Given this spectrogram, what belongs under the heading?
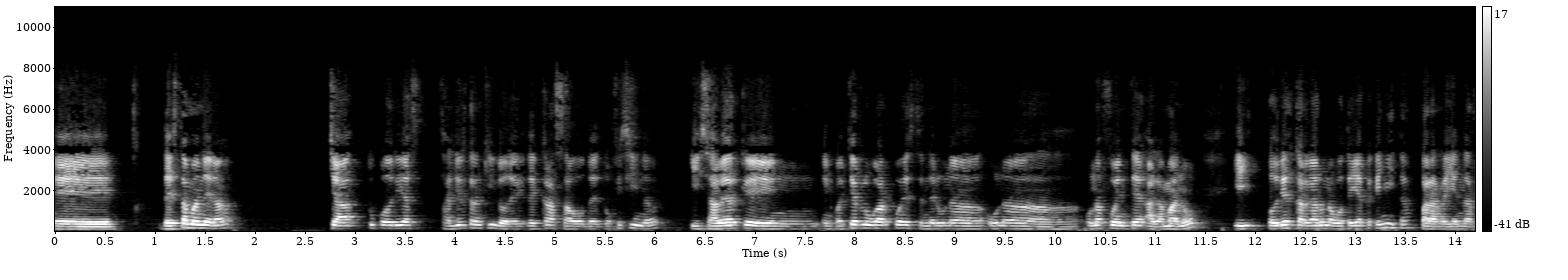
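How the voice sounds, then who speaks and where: A normal speaking voice, a man, fairly high-pitched, moderately paced, fairly even in intonation. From Peru. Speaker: startup founder. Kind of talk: interview.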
